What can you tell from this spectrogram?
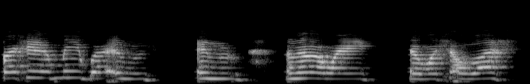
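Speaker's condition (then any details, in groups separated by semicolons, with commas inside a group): Cerebral palsy; cerebral palsy since childhood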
